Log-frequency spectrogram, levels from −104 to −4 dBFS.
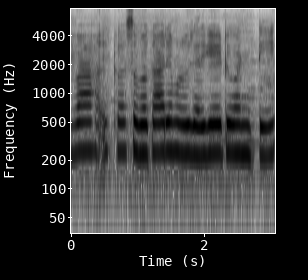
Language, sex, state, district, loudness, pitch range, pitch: Telugu, female, Andhra Pradesh, Guntur, -12 LUFS, 235-245 Hz, 240 Hz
